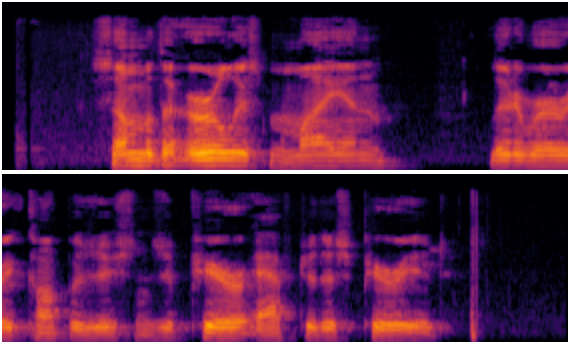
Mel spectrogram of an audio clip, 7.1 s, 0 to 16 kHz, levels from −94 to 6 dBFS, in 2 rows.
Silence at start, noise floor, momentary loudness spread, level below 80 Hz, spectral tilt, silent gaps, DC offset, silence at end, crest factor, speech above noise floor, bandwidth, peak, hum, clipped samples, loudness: 0.6 s; -73 dBFS; 18 LU; -78 dBFS; -4.5 dB/octave; none; under 0.1%; 0.6 s; 20 dB; 49 dB; 11 kHz; -6 dBFS; none; under 0.1%; -25 LUFS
